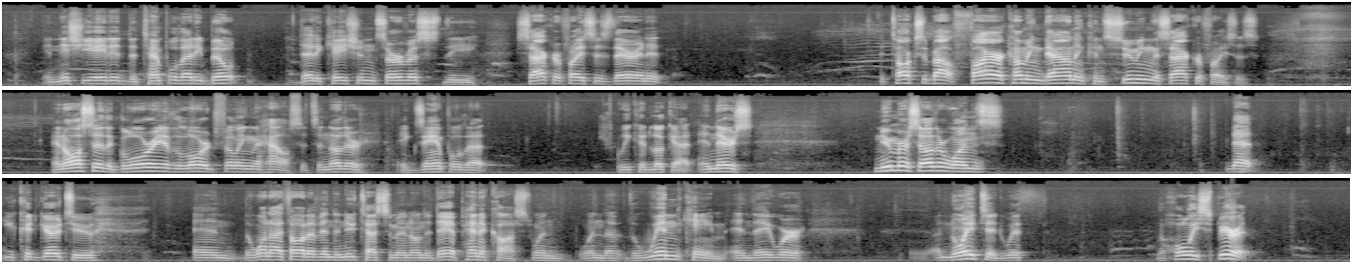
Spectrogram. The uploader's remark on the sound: Message preached at Word of Hope on March 26, 2023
